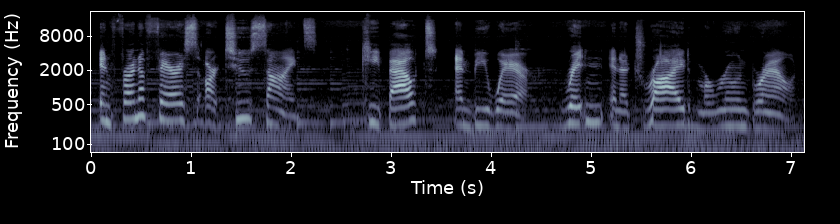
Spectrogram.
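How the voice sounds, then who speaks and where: A woman's voice: mid-range voice, slow, music in the background. A woman reading scripted storybook narration for an audio drama.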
